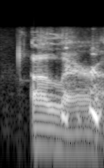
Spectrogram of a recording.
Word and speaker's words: Ilera: the folks at and correct my pronunciation alehrer or I'll era I Elara Alera like with an a yes that's fine I can't the canna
